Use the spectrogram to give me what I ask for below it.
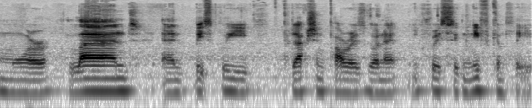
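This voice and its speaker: His intonation stays monotone and flat. The man's voice is somewhat breathy. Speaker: student. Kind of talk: class presentation. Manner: halting.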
